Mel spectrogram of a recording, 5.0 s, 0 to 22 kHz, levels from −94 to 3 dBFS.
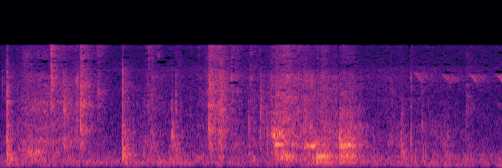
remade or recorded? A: remade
